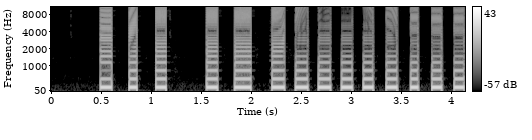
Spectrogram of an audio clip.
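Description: A sine-wave synth note driven through Bitwig Amp's pixelated distortion, giving a buzzy square-wave tone at one steady low pitch, played as about a dozen short notes that come closer together toward the end. The distortion's bias control is being changed, shifting where the pixelation bites into the waveform.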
